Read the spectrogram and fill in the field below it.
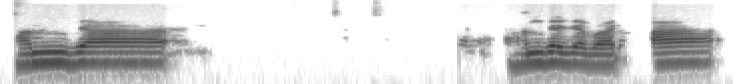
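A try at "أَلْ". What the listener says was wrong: লামের উপর, লামের উপর সাকিন এসছে, লামের সাথে যুক্ত করতে হবে হামজা লাম জাবার আল।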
